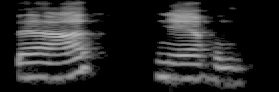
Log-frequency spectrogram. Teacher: Tha, loose letter, continuous sound, حرف الرخ. Voiceless letter, حرف المهموس.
